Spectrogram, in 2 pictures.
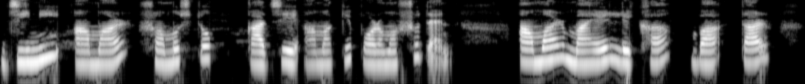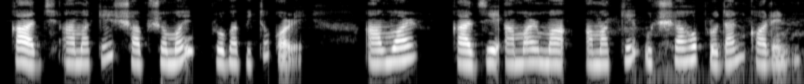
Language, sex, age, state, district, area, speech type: Bengali, female, 18-30, West Bengal, Paschim Bardhaman, urban, spontaneous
